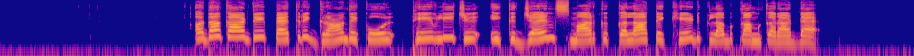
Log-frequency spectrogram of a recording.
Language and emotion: Dogri, neutral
